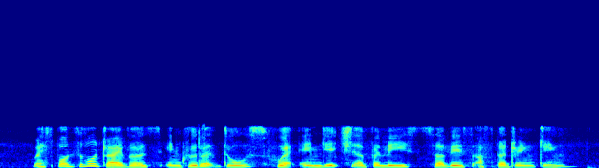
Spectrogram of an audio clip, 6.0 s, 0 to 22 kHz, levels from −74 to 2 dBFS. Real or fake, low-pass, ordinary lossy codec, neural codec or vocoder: fake; 5.4 kHz; AAC, 32 kbps; codec, 16 kHz, 4 kbps, X-Codec, HuBERT features, trained on general audio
